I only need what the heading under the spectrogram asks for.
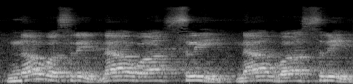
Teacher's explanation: nervously, 3 syllables, so the stress is on first syllable.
